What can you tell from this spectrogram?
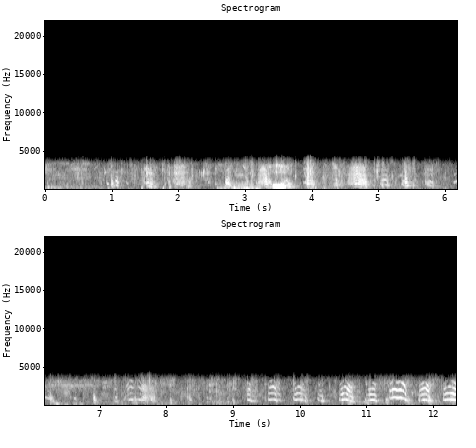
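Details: Bull Terrier puppies, recorded on a phone. Muffled scuffling and faint cries lead into a run of rapid, high, arching whimpers and yelps in the last few seconds, several per second.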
